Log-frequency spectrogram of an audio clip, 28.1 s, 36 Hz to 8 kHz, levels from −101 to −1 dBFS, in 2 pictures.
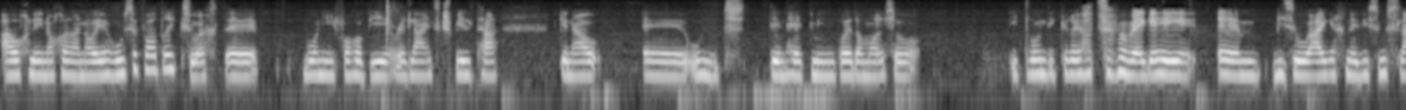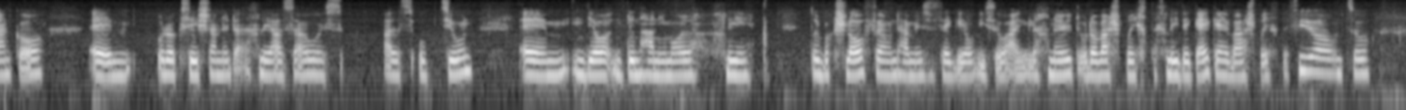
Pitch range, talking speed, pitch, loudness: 200-215 Hz, 160 wpm, 205 Hz, -20 LUFS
